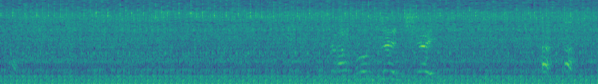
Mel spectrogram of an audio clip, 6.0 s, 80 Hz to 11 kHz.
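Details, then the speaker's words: 1970 BSA Thunderbolt 650 after a burnt-out wiring repair, kick-started with petrol on both taps and ignition on. It has a strong, even thumping idle of about a hundred beats a minute with no rattles; the twin runs healthy. "Too much compression. That sounds nice."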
